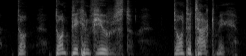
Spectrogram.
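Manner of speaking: loud theatrical stage whisper. Speaking in character to allies so they don't attack: stage whisper. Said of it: "like a stage whisper to them".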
